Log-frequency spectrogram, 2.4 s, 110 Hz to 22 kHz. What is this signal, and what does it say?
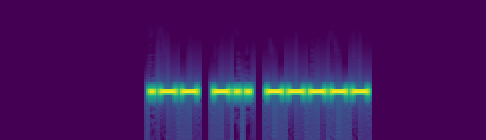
Morse code, heard as a keyed tone, about 41 wpm, 700 Hz. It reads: WD0
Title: USA Call Sign Prefixes - Repeated 2x - 45wpm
